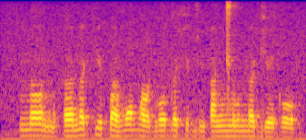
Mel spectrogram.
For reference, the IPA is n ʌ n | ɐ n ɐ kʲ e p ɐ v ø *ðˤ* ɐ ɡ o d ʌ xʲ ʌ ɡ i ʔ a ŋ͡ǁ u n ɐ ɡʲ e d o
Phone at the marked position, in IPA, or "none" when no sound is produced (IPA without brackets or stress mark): ðˤ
